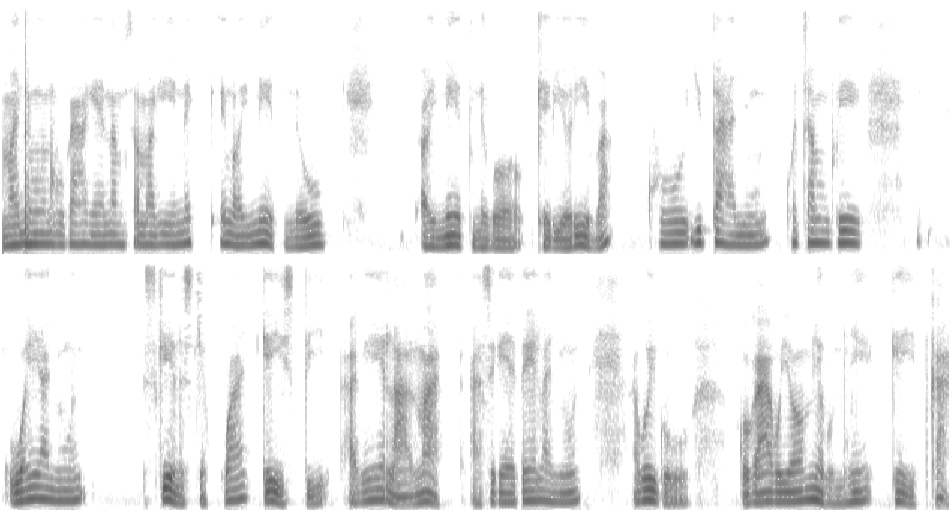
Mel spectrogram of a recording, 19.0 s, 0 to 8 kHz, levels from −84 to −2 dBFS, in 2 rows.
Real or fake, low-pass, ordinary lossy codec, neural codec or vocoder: fake; 7.2 kHz; MP3, 32 kbps; codec, 16 kHz, 2 kbps, FunCodec, trained on Chinese and English, 25 frames a second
